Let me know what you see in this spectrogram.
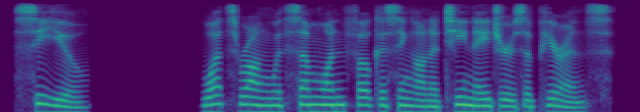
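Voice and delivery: ordinary delivery

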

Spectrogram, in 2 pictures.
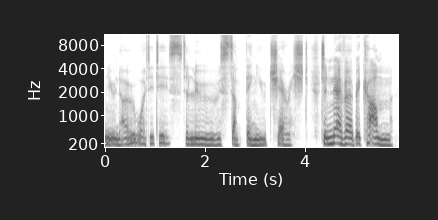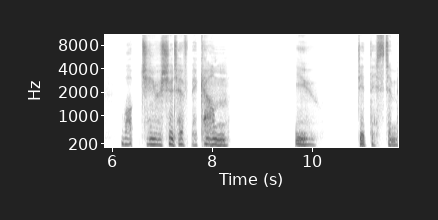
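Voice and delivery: low, guttural, scraping, unpracticed voice. Barbarous speaks through the bars to the woman: guttural, unpracticed voice. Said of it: "The voice behind her was guttural and unpracticed".

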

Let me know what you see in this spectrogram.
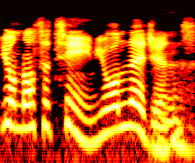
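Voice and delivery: put-on strong British accent. Retelling an actor's line to another speaker, strong British accent impression. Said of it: "I wasn't expecting such a strong British accent".

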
